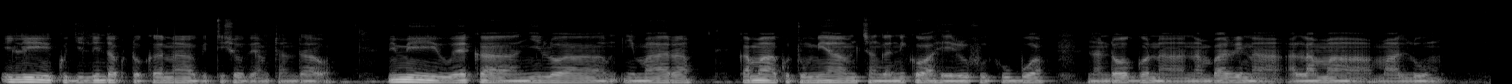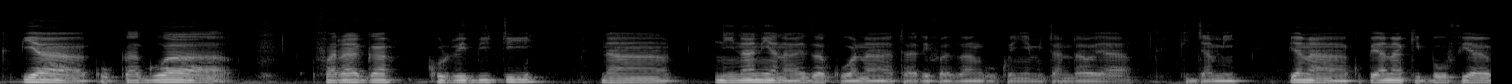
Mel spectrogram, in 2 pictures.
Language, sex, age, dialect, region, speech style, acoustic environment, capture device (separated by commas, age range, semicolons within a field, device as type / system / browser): Swahili, male, 25-34, Kenya - Nairobi Sheng-influenced, Kenya, happy, silence, desktop / Windows / Chrome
